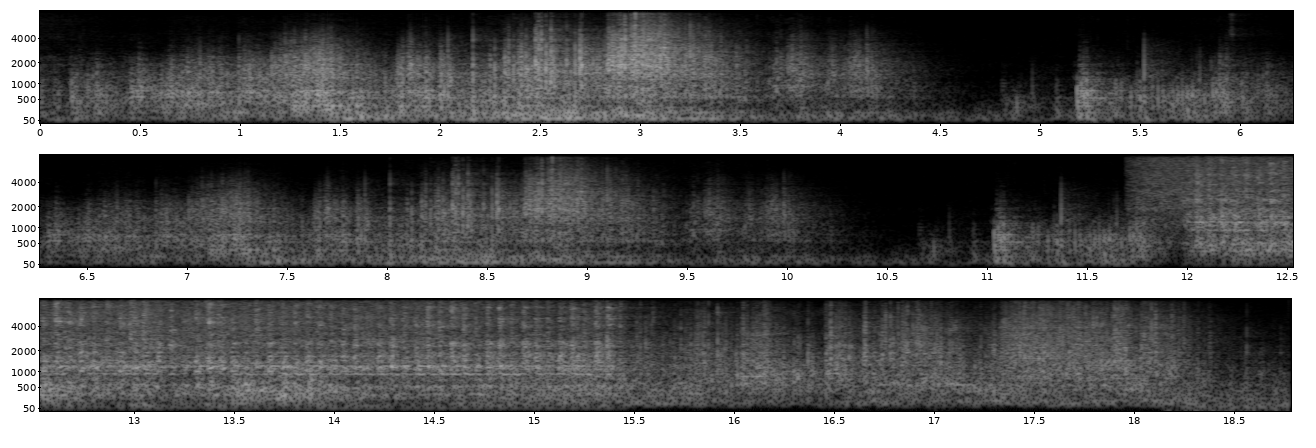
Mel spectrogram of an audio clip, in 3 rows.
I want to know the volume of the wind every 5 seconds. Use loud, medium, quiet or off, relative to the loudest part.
loud, medium, medium, medium.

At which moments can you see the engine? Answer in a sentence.
You can hear the engine from 11.9 to 15.5 s.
